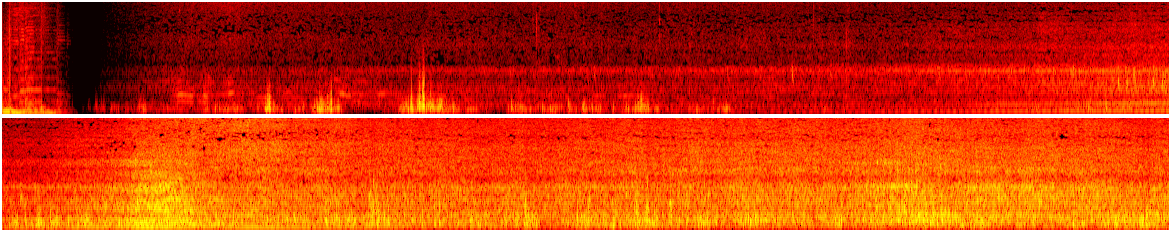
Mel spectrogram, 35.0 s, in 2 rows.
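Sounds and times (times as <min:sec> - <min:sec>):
passenger train passing: 0:04.4 - 0:35.0
wheels clattering over rails: 0:15.3 - 0:35.0.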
